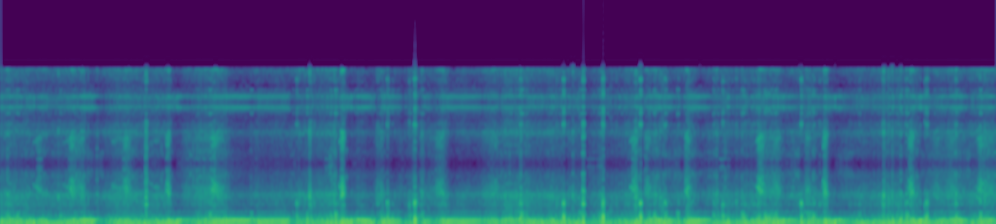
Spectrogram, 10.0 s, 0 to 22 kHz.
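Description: Offroad-modified Toyota FJ40's engine, heard from inside the cab, running hard through the dirt course. Its pitch rises and falls several times in the middle as it revs up and down, with frequent short knocks and rattles over it.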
